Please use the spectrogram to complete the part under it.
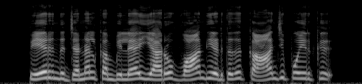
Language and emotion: Tamil, disgusted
